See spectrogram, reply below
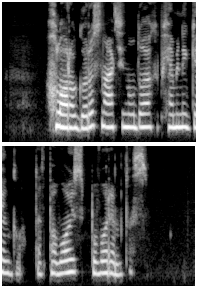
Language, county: Lithuanian, Alytus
